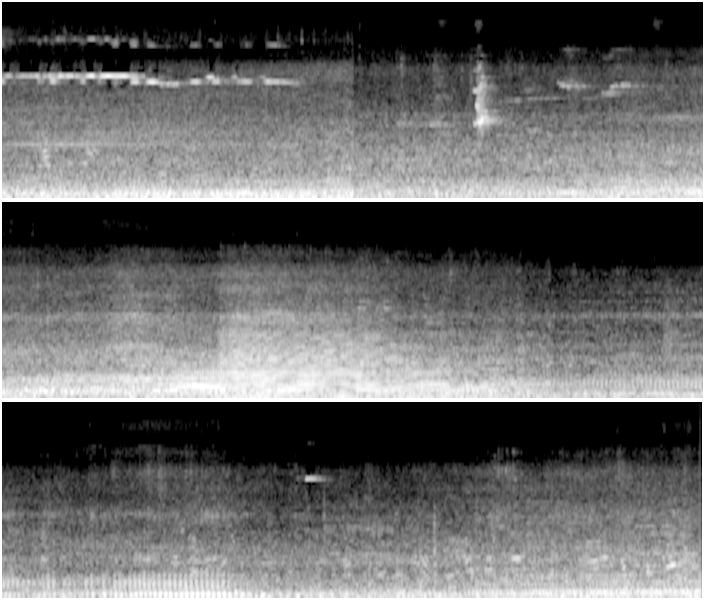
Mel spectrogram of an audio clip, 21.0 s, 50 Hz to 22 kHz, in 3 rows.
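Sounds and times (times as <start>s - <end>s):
street traffic rumble: 0.0s - 21.0s
motor vehicle passing: 4.6s - 12.6s.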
